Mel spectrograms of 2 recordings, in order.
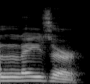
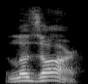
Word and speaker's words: Lazar: Curtis the Laser. Lazar. I said laser. You may also pronounce it as Lazar.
